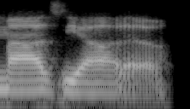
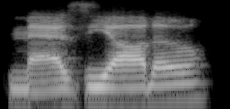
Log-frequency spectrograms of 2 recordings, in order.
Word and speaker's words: Masiato: Pronounce for everyone in the world that's listening on this podcast the proper pronunciation of Anthony's last name. Anthony Masiato. Right. I just said that like as if I was like calling his name or something. I know some people say Masiato.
